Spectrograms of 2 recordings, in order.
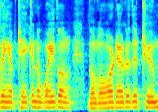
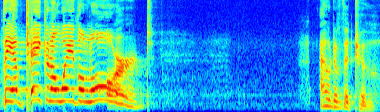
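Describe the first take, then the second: First: It is said in a calm, flat voice. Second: It is said in a panicked, urgent voice. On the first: It is just words being read. The speaker calls it wrong. "We often read these things, you know" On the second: The speaker is desperate and frightened. The speaker calls it right. "Her voice is filled with panic as she cries out"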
